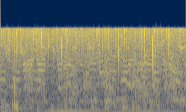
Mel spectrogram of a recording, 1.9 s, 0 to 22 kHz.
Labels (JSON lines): {"label": "biophony, dolphin", "recorder": "SoundTrap 500"}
